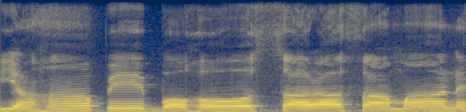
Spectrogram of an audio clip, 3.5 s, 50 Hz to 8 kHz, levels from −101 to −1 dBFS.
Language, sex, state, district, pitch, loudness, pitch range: Hindi, male, Haryana, Rohtak, 155 Hz, -13 LUFS, 155-165 Hz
